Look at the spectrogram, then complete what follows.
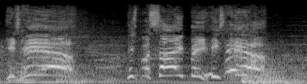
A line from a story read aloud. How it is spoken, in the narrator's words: shouted to the crowd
